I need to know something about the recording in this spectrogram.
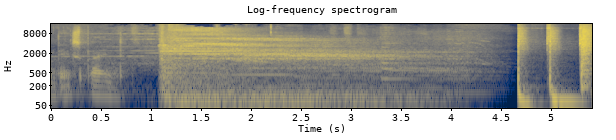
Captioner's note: eerie screaming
